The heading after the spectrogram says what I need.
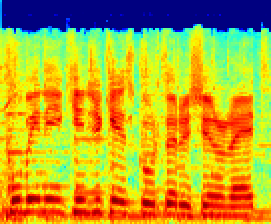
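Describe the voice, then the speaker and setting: Cartoon dub newspaper editor, male actor: extremely high, excitable, eager, declaiming. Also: a little fast, close to an everyday voice. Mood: earnest. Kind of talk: dubbed cartoon acting. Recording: loud music bed under the dialogue.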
